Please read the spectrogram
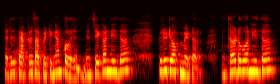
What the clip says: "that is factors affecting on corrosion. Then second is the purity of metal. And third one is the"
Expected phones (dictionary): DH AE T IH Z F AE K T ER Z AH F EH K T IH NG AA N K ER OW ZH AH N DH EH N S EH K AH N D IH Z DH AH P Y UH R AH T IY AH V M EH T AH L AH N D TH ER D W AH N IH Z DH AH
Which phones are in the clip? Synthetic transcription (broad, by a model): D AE T IH Z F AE K T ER S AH P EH T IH NG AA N K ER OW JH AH N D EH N S EH K AH N D IH Z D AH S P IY R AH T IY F M EH T AH L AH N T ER D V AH N IH Z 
